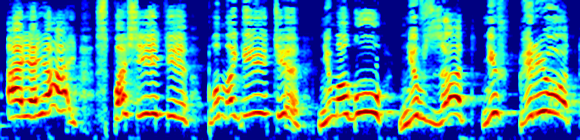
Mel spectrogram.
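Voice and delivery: high despairing wail; desperate wail. Acted. Pooh wails desperately, unable to move either way. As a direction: wail for help, utterly stuck. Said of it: "завопил отчаянным голосом".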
